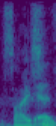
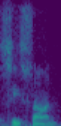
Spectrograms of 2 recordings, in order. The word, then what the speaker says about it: Sison: Sison, you see, I used to call him Sison. Yeah, it's actually not completely Cal's fault. I actually went back to the original pronunciation of my last name, which is Sison.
